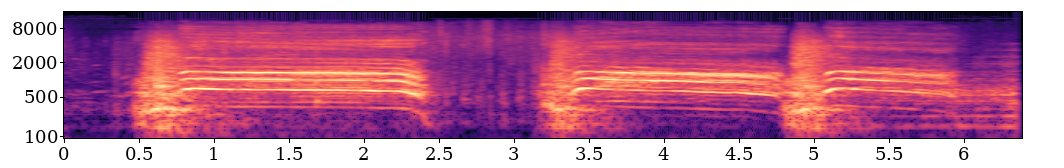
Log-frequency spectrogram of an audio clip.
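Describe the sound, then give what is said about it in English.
A man screams three times in long, strained bursts, each one loud and harmonically rich and sliding down in pitch at its end, with only brief pauses for breath between them. “Hearing the screams, Joe smiles and nods to himself.”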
